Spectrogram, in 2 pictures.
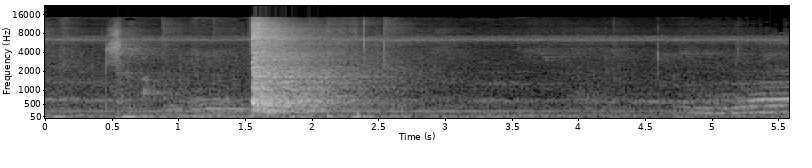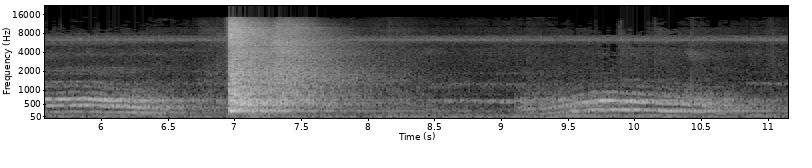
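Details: Baby kitten hissing on first meeting a rabbit: two sudden harsh, breathy bursts about five seconds apart, each under a second long, with softer drawn-out voiced sounds rising and falling between them in a quiet room.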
